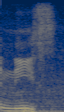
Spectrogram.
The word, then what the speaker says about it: niece: देखिएगा NIECE, इसे पढ़ेंगे नीस, क्या पढ़ेंगे, नीस।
